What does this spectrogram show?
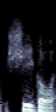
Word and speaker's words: Schigiel: a bit of an oxymoron because my name is spelled strangely, but it is, and my last name is Schigiel, Schigiel.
